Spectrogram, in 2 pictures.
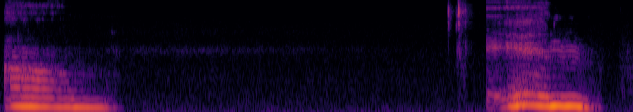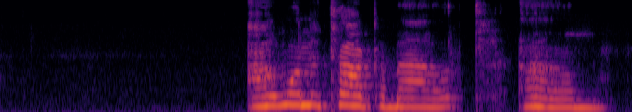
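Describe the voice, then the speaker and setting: Woman, 30s, a bit high, hoarse from a cold, rambling webcam vlog at home. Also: steady tone, extremely slow, a little mellow. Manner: rambling, repeats herself, many ums. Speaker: vlogger. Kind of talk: casual talk to camera. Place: small room at home, indoors. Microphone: laptop webcam at desk.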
